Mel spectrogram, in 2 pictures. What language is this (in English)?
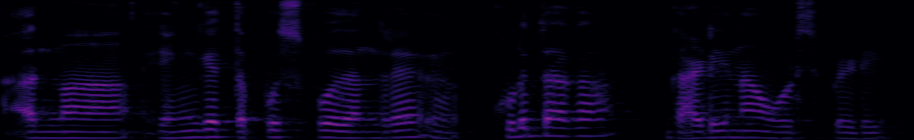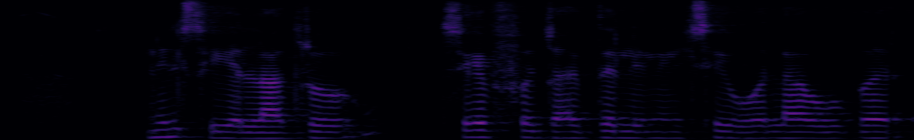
Kannada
